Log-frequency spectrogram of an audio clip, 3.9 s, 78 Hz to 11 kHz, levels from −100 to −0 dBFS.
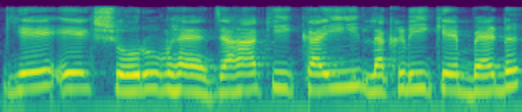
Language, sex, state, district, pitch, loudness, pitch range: Hindi, male, Haryana, Jhajjar, 215 Hz, -12 LUFS, 205-235 Hz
